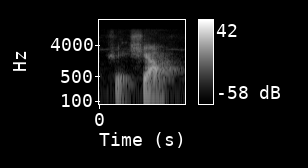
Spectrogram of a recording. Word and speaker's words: 学校: Maka kalau sebacanya tirukan semua supaya ada yang nggak salah ya. 学校 sekolahan artinya ini tempat ya, keterangan tempat.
